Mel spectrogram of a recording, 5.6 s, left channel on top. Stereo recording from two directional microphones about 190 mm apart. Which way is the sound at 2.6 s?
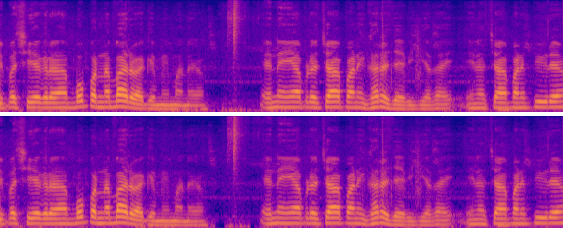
10° left (ahead or behind).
